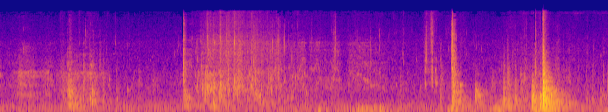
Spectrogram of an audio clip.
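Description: A hooked smallmouth bass splashing at the surface beside an aluminum boat as a landing net goes into the water. Sharp knocks of gear against the metal hull come a few times, the loudest about five and a half seconds in.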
